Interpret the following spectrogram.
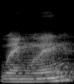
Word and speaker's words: ylang-ylang: to be using the lang lang i hope i'm saying that right y-l-a-n-g i believe that's pronounced ylang ylang shaving soap and the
